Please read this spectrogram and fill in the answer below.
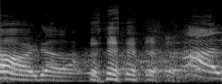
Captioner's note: laughter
